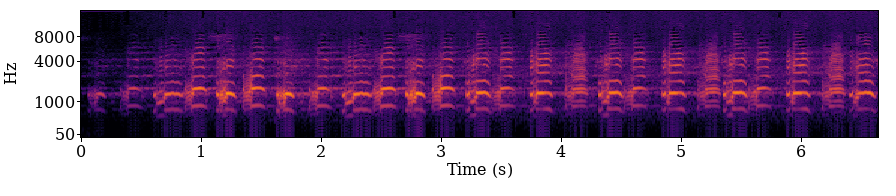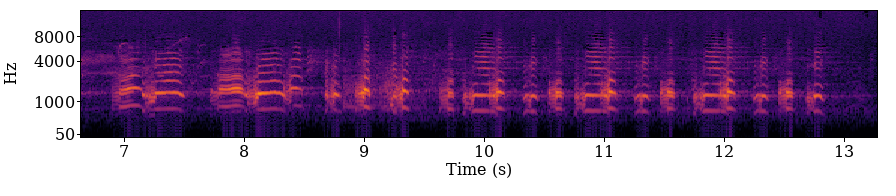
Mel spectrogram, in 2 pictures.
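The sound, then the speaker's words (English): A pair of Canada geese, male and female, honk back and forth in a rapid responsive duet. The male's loud, deeper honks alternate with the female's higher-pitched ones in a steady, overlapping rhythm, with no other sounds. “At times, both males and females call in a responsive duet. The male gives a loud honk, alternating with the female's higher-pitched version of the same.”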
